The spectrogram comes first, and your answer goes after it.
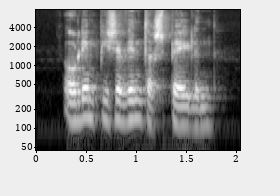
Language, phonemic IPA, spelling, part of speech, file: Dutch, /oːˌlɪmpisə ˈʋɪntərspeːlə(n)/, Olympische Winterspelen, proper noun, Nl-Olympische Winterspelen.ogg
- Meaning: the Olympic Winter Games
